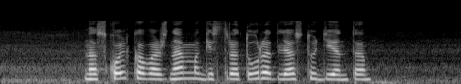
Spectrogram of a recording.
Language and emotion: Russian, neutral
